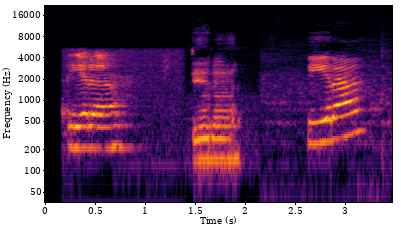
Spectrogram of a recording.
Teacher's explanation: Many African-American taggers drop the final R in the word theater.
